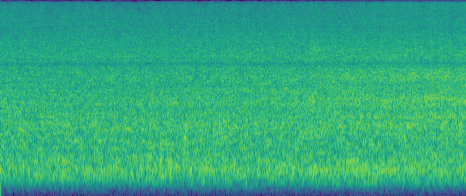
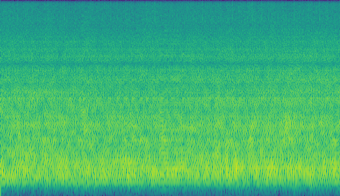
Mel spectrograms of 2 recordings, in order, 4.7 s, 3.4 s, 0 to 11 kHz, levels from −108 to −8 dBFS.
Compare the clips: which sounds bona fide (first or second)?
first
